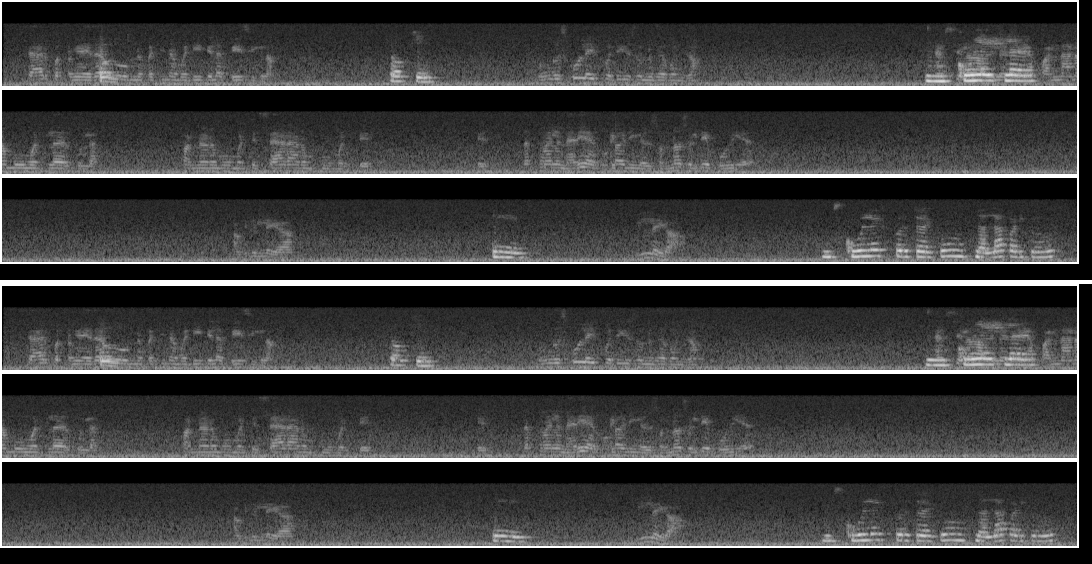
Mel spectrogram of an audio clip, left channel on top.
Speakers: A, in the centre; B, on the left (about 70°).
A: சார் பாங்க எதாவது
B: ஓகே
A: ஒன்னு பத்தி நம்ம டீட்டெய்லா பேசிக்கலா
B: ஓகே
A: உங்க ஸ்கூல் லைஃப் பத்தி சொல்லுங்க கொஞ்ஜோ
B: ம்
A: ஆக்சுலா
B: ஸ்கூல்
A: அதுல
B: லைஃப்ல
A: நெறயா ஃபண்ணான மூமெண்ட்லா இருக்குல்ல பண்ணான மூமெண்ட் சேடான மூமெண்ட்டு கு <inaudible> மேல நெறயா இருக்குல்ல நீங்க சொன்னா சொல்ட்டே போவீங்க அப்டிது இல்லயா
B: ம்
A: இல்லயா
B: ம் ஸ்கூல் லைஃப் பொறுத்த வரைக்கு நல்லா படிக்கணு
